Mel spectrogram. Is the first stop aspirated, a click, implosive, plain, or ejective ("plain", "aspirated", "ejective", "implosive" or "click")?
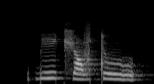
implosive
